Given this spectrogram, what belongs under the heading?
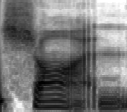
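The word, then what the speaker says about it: Chaon: Dan Shawn is an American writer whose work I really admire.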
